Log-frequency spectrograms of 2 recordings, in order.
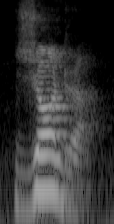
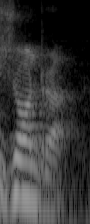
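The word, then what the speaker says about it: genre: जॉनरा, इसकी pronunciation होती है जॉनरा।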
